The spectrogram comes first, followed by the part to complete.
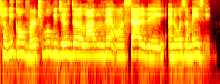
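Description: An unremarkable speaking voice from a woman, medium pitch, moderate pace. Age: 20s. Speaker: social worker and nonprofit founder. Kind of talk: casual interview chat.

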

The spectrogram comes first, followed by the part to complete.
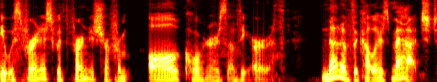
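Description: This very clean recording has a silent background. A man speaks with very wide pitch swings. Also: medium pitch for a man, moderate pace, dry, close sound with no echo. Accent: American. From Massachusetts. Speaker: podcast co-host, romance book reviewer. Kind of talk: casual chat, book discussion with reading aloud. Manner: halting, speech impediment.

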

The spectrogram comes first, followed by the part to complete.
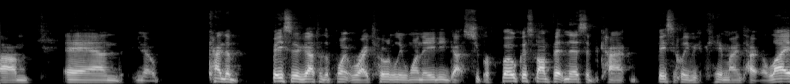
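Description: The speech comes at a very fast pace with ordinary pitch variation. The sound is dry and close with no echo, over a quiet background. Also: man. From Ohio, US. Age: 20s. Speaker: online fitness coach. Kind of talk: casual interview chat.

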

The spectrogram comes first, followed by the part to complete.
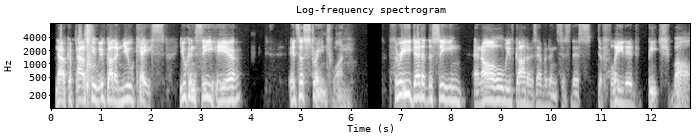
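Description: A man puts on a raspy character voice, pitched fairly high, with lively intonation, big swings in loudness and a fairly slow pace. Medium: audio drama. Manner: gruff, blunt.

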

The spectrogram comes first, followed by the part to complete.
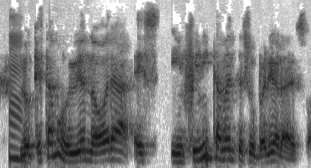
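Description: The speech is very fast, with lively intonation. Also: man. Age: 30s. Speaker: digital parenting columnist. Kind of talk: casual interview.

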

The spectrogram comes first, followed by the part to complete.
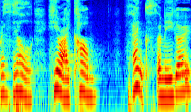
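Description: Using a put-on character voice, a woman hisses her words at a very slow pace and a medium pitch. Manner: hissing.

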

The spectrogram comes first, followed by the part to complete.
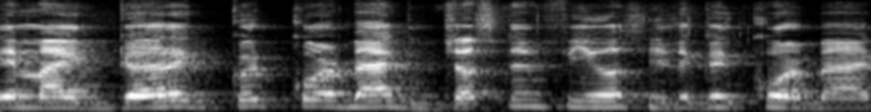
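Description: A raised, projected voice cuts through noticeable background noise. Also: man. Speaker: co-host.

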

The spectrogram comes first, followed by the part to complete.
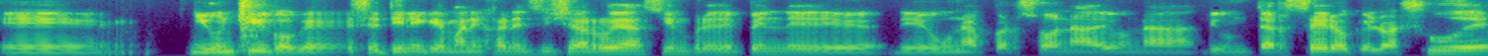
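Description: At a moderate pace, a man speaks at a medium pitch with fairly even intonation, his voice dry and close with no echo. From Argentina, Campana, Buenos Aires province. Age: 20s. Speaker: para-athlete, swimmer and rower. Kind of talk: interview. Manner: halting, many fillers and repetitions.

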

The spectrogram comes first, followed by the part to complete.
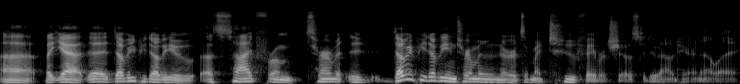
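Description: A man with an American accent speaks at a moderate pace in a normal speaking voice. His medium pitch shows ordinary pitch variation, while his loudness swings widely. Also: hardly any pauses. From Ohio. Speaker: comedian, writer and actor. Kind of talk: casual chat.

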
